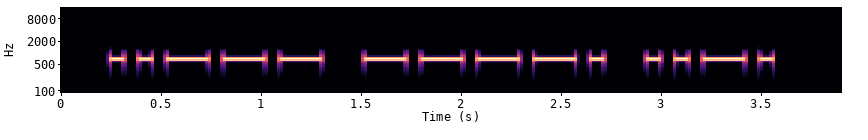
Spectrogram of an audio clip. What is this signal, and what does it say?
Morse code, heard as a keyed tone, about 17 wpm, 700 Hz. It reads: 29F
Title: K1USN SST QSO Practice 17wpm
